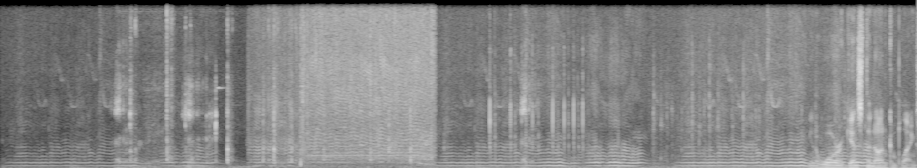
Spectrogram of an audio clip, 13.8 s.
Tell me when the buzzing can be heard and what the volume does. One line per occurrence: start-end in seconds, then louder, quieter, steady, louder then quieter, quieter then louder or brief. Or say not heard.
0.0-13.7 louder.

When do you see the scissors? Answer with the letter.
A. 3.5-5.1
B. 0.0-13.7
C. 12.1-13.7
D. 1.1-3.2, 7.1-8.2
D.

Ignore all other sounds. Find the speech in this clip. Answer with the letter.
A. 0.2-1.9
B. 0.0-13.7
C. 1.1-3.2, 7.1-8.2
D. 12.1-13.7
D.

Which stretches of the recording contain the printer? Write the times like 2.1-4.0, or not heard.
not heard.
